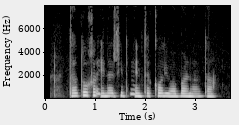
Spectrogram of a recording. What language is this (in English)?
Pashto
